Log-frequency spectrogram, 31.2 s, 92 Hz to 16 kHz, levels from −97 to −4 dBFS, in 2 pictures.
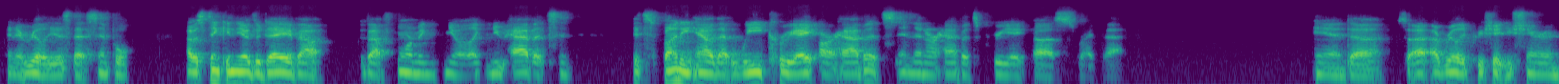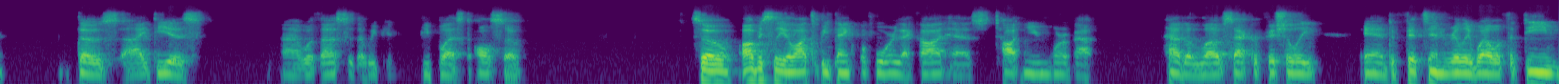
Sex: male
